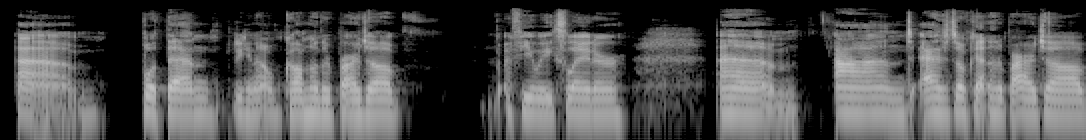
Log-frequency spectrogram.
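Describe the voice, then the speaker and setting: A woman with an Irish accent speaks at a fairly low pitch. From Ireland. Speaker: open mic host and organiser. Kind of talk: casual chat.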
